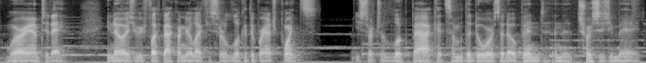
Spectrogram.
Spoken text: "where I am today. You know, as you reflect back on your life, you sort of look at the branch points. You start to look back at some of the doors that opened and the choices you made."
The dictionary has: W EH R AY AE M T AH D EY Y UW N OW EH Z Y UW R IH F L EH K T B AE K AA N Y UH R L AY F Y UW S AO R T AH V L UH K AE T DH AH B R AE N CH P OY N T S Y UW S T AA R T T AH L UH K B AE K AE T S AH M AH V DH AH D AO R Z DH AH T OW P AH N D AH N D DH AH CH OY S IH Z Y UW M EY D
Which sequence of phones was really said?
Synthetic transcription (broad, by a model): W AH R AY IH M T AH D EY Y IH N OW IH Z Y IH R IH F L EH K T B AE K N Y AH R L AY F Y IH S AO R T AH L UH K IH T DH AH B R AE N CH P OY N T S Y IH S T AA R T T AH L UH K B AE K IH T S AH M AH V DH AH D AO R Z DH AH T OW P AH N D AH N DH AH CH OY S IH Z Y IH M EY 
